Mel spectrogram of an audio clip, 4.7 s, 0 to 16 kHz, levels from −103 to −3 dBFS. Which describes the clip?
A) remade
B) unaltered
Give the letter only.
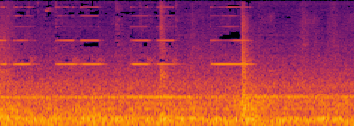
B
